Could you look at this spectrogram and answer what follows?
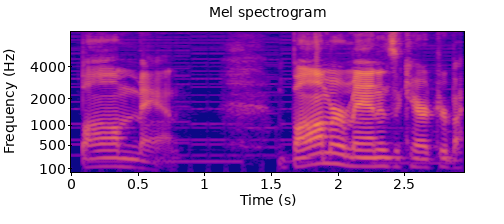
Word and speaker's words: Bomb Man: audience members thinks it's Bomberman or bambo man but either way it's not it's bomb man Bomberman is a character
